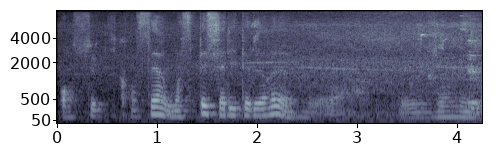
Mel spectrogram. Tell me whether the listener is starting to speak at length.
Yes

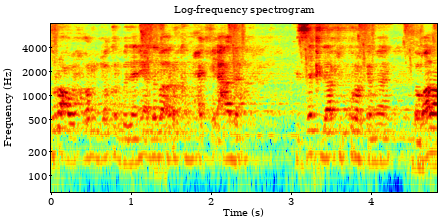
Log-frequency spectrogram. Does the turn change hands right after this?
No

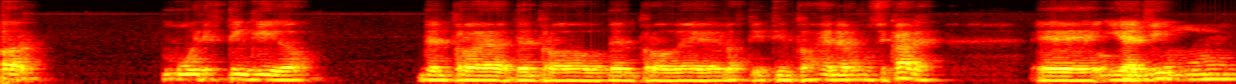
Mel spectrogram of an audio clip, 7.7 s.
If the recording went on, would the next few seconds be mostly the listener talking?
Yes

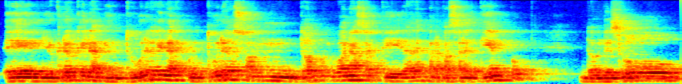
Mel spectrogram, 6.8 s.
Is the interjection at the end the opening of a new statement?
No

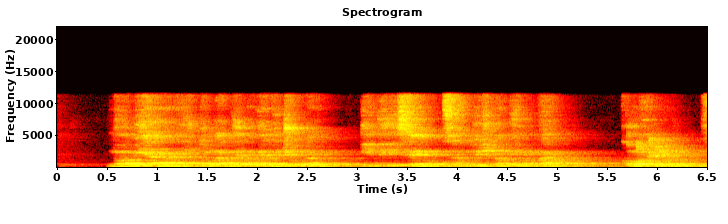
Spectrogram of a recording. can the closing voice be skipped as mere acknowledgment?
Yes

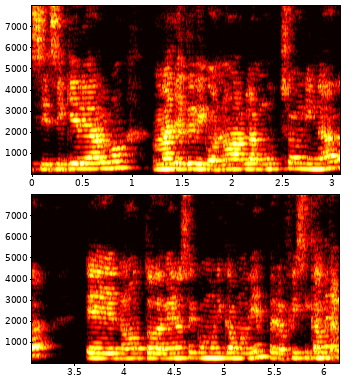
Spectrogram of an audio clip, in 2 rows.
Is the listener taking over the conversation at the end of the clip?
No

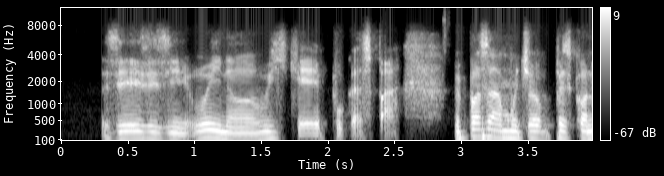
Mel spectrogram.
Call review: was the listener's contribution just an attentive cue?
Yes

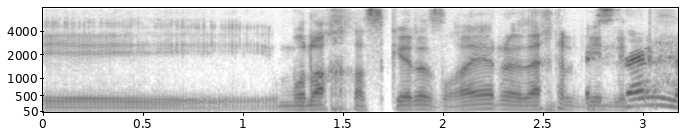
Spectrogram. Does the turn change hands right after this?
Yes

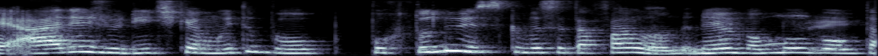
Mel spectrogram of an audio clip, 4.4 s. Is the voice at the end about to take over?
No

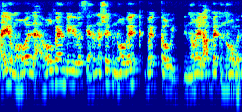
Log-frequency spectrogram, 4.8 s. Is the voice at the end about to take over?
No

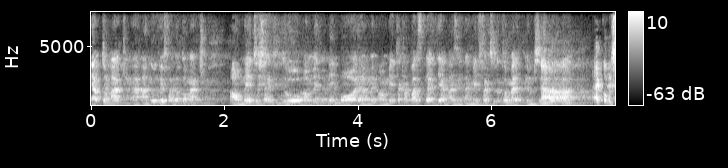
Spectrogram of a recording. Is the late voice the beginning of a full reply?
Yes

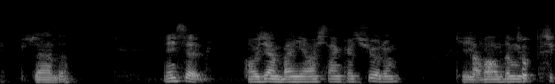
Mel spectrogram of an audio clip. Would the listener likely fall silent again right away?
No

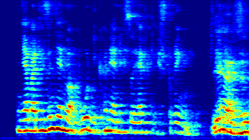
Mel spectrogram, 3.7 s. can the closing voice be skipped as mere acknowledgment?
No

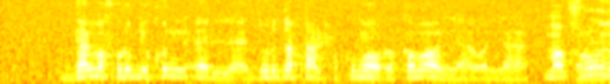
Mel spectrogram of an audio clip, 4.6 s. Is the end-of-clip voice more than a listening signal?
Yes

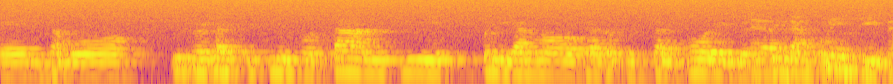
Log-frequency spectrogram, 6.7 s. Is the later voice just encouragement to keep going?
No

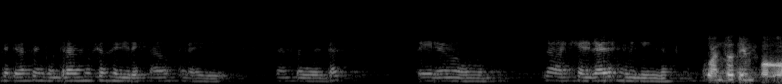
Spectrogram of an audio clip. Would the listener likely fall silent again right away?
No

